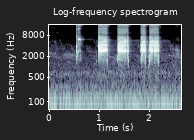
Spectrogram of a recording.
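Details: Partridge calling in a rhythmic phrase: a brief thin lead note, then four harsh, loud notes, the last two closely paired.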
